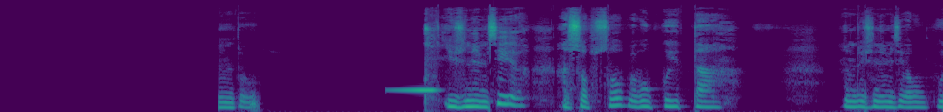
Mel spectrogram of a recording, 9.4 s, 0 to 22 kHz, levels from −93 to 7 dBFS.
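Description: Speech, carrying three faults. An audio dropout to silence is already under way when the clip begins and lasts until 2.18 s: silence with no room tone, likely because the input was lost while silence kept being written. A loudspeaker feedback squeal runs from 3.85 to 4.45 s, a single 786 Hz tone swelling over roughly 0.4 s to about 5 dB above the speech as the mic-to-speaker loop exceeds unity gain. An overlap between stream segments at 4.94 s removes about 5 ms, causing a tiny skip where the waveform jumps, consistent with a boundary between 4 s segments.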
